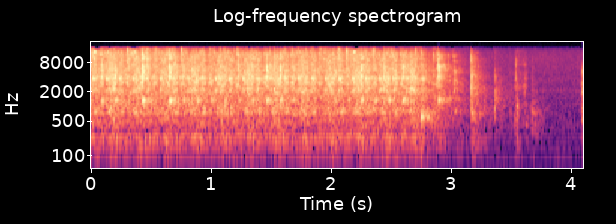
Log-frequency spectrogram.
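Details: A Chaika-2 sewing machine with a metal half-gear replacing the cracked nylon one, after gear mesh and timing adjustment, stitches with an even, quick clatter of about 220 stitches a minute and stops cleanly.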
